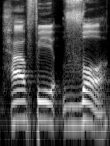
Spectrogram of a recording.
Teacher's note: Ya, itu ujung lisan sama-sama, tapi sifatnya berbeda. Kalau dho itu dia tebal, isti'lah atau tafkhim. · Dha sama dho sama-sama di ujung lisan menyentuh ujung gigi seri.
